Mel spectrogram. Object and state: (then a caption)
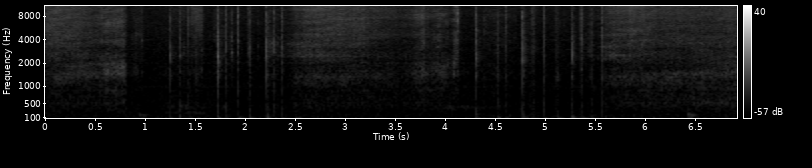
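Cloth-covered hardcover book board. Long nails tap rapidly on the olive-green, cloth-covered cardboard front board of a hardcover book, which is held open with its jacket removed. Quick, dry clicks come in steady, regular bursts over a soft, bright hiss, each tap dying away almost instantly.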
